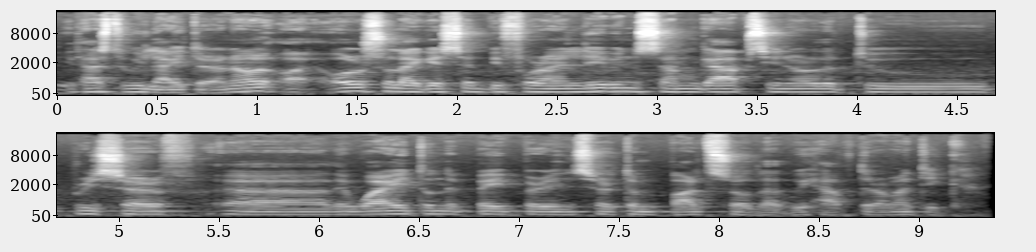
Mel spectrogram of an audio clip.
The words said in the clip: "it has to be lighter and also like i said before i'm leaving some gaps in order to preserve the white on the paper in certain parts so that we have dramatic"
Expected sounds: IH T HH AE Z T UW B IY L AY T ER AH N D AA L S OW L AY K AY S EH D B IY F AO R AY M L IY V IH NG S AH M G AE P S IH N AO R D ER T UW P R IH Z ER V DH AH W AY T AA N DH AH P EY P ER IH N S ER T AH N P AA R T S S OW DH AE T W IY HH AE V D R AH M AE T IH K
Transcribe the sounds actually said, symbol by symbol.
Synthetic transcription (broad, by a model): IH T HH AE S T UW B IY L AY T ER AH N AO AA L S OW L AY K AY S EH D B IY F AO R AY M L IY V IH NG S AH M G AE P S IH N AO R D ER T UW P R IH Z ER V DH AH W AY T AA N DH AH P EY P ER IH N S ER T AH N P AA R T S S OW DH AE T W IY HH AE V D R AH M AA T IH K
